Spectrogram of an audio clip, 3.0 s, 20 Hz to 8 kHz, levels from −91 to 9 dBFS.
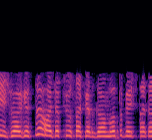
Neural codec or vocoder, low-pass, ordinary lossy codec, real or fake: vocoder, 22.05 kHz, 80 mel bands, HiFi-GAN; 7.2 kHz; AAC, 16 kbps; fake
